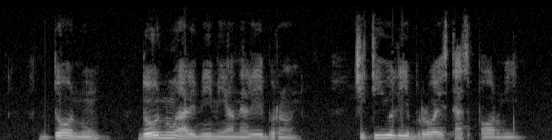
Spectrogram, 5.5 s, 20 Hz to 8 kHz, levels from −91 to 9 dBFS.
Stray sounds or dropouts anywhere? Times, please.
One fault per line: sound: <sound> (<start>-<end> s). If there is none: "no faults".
no faults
